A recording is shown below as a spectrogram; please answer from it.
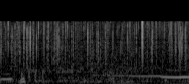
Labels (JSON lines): {"label": "biophony, cascading saw", "recorder": "SoundTrap 600 or HydroMoth"}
